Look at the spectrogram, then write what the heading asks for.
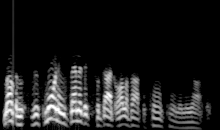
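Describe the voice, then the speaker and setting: An actor playing a wry, weary American husband and amateur sleuth, wisecracking and slangy in 1940s radio drama style. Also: male voice, mid-range voice, very animated, fast. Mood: wry, probing. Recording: tinny, band-limited old radio recording.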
